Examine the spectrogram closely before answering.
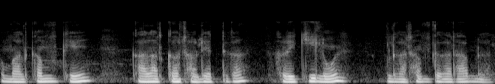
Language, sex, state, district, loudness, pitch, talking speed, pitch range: Wancho, male, Arunachal Pradesh, Longding, -14 LUFS, 130 Hz, 180 wpm, 125-140 Hz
